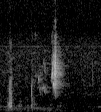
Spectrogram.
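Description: Budgerigar chirping: a short, softer call just after the start, then a single higher chirp about a second in.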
